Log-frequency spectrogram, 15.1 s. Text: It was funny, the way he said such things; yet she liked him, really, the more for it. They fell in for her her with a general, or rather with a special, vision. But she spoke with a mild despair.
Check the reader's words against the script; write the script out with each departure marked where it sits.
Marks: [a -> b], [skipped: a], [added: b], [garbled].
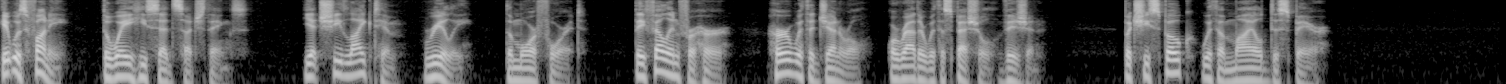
It was funny, the way he said such things; yet she liked him, really, the more for it. They fell in for her her with a general, or rather with a special, vision. But she spoke with a mild despair.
